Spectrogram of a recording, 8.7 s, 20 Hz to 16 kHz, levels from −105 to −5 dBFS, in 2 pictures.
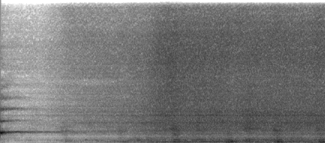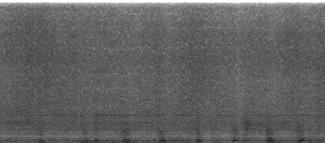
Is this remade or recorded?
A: remade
